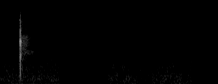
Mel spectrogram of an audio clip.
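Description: A single sharp click about a fifth of a second in, over a faint hiss that cuts out briefly.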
